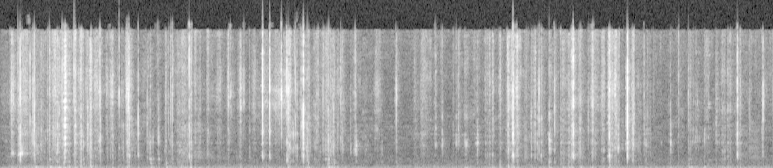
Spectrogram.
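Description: A utility blade scrapes and shaves curls off a solid teal bar of dry soap held in the hand. Quiet, rapid, crisp scratching ticks with a bright, papery edge and a soft low rustle underneath, each stroke dying away almost instantly.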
